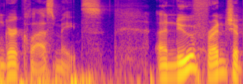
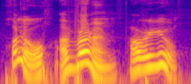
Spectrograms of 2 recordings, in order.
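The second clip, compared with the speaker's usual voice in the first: high, loud put-on Swedish accent, mushy mouth-full English; 8 semitones higher, 6 dB louder than usual. Explaining how swedish sounds to english ears, the speaker demonstrates a mock swedish accent. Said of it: "It sounds like English, but just if you have your mouth full".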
